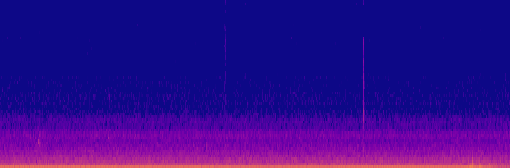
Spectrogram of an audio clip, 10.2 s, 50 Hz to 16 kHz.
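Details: Ford Mondeo ST220 at idle with random misfire on banks 1, 2 and 3, down on power, won't rev past 5k rpm. Deep idle rumble with an uneven, loping beat; later attributed to a blocked rear catalytic converter.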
